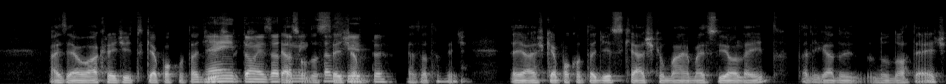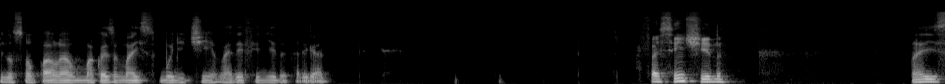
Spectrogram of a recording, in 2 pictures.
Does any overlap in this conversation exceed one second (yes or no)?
yes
